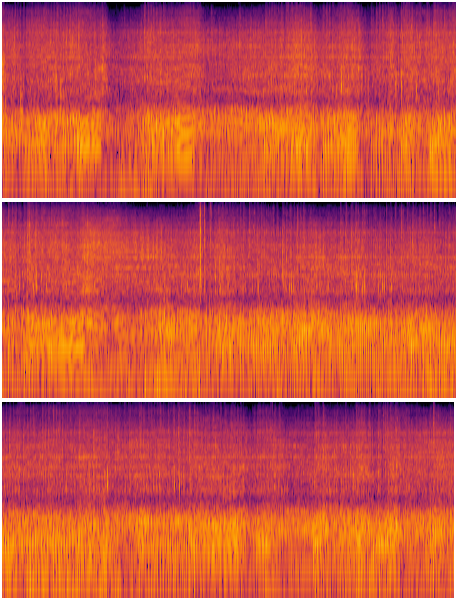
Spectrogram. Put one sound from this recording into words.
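A dirt bike engine revs and sputters up close, rising and falling in pitch.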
